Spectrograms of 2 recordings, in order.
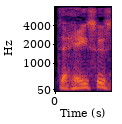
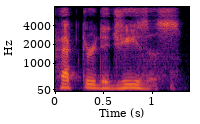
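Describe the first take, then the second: First: Jesus is pronounced the Spanish way. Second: Jesus is pronounced the English way. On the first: This is how the name is properly pronounced. "isn't your name pronounced" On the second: This is how people said it in America. "They pronounced it, though, in America"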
